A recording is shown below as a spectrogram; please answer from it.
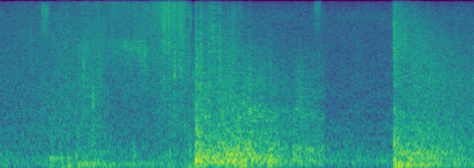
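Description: Thunder rumbles through steady rain in a co-op online video game after a lightning strike, with two sharp cracks about two seconds apart, each followed by a rolling roar; no talking.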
